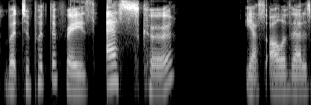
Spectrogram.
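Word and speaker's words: est-ce que: at the end but to put the phrase esker yes all of that is pronounced escu put esca at the beginning so eske literally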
